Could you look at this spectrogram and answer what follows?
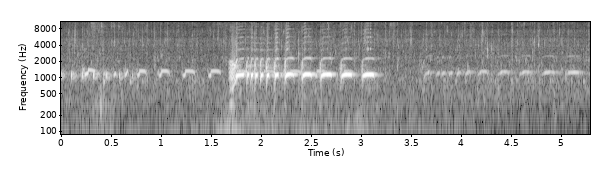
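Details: ['Local zebra dove song meant to stimulate quiet or stressed caged doves. Soft coo notes, a loud quick rolling phrase in the middle, then more distant rapid cooing.']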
